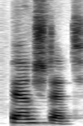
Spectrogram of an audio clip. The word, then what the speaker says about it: Fernstaedt: could you say the right pronunciation of your name, how you say it, where you live in the Czech Republic? Fernstaedt.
